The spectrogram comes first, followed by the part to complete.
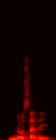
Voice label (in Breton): "noz ha deiz", distagadur; petit precis de prononciation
